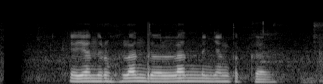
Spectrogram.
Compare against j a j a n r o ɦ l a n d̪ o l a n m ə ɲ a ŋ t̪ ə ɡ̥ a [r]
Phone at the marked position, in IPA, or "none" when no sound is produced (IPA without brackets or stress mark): l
